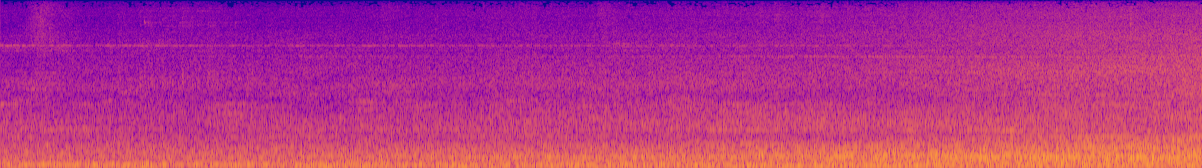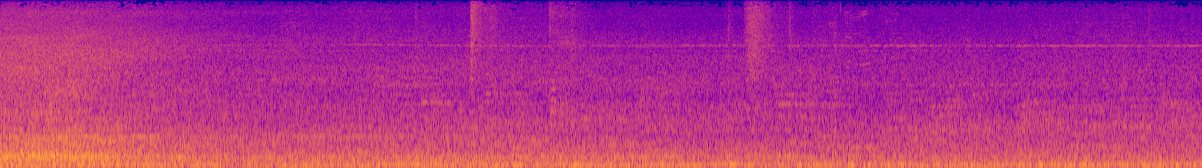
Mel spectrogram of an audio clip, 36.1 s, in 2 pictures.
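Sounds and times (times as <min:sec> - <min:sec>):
train rumbling past: 0:00.0 - 0:36.0.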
